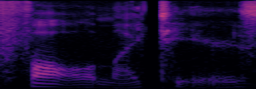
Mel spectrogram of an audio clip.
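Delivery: bass-heavy, deep, low voice kept soft and hushed. Discussing a character and recalling one of his lines, doing Ryoma's deep voice. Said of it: "his deep voice also just adds to it".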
